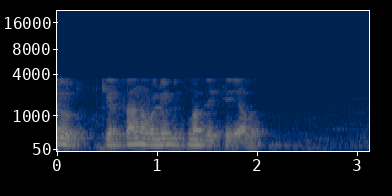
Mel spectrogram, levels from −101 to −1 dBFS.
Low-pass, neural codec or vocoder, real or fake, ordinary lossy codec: 3.6 kHz; none; real; Opus, 64 kbps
